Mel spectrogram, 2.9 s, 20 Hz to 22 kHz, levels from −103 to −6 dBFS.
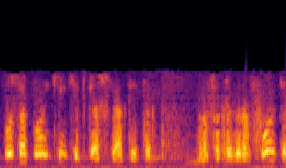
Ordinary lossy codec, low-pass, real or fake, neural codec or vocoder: AAC, 16 kbps; 19.8 kHz; fake; codec, 44.1 kHz, 7.8 kbps, Pupu-Codec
